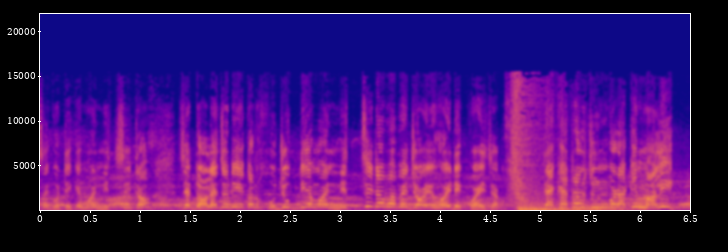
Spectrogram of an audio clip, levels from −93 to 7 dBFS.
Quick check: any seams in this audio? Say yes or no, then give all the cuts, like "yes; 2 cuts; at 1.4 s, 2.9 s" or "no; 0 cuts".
yes; 1 cut; at 4.8 s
